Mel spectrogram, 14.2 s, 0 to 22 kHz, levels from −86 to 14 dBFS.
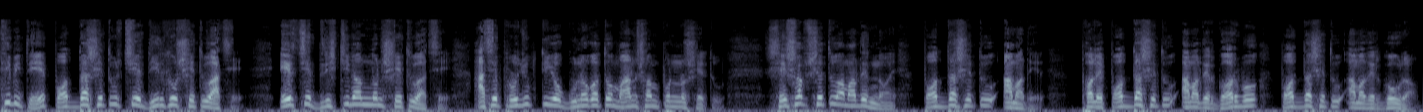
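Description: AAC compression runs throughout: nothing is left above 11.5 kHz, and the speech sounds dull and smeared, with a warbling, fizzy edge on sibilants. A low-bitrate AAC-LC encode, around 32 kbps, is the likely cause, quantising coarsely and cutting the top band.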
